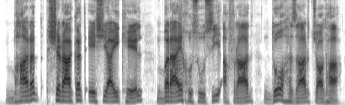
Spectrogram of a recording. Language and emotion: Urdu, neutral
